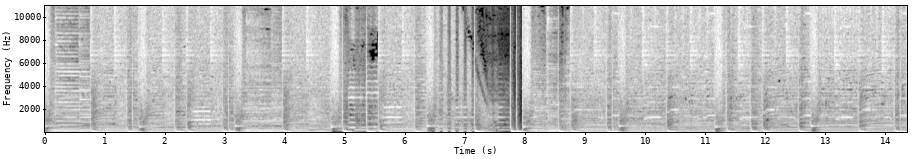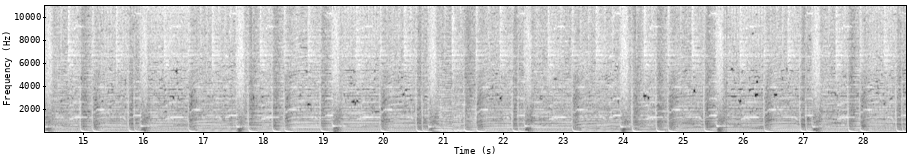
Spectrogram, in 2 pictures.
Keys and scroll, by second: 22.7 ctrl+g, 25.7 Return.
